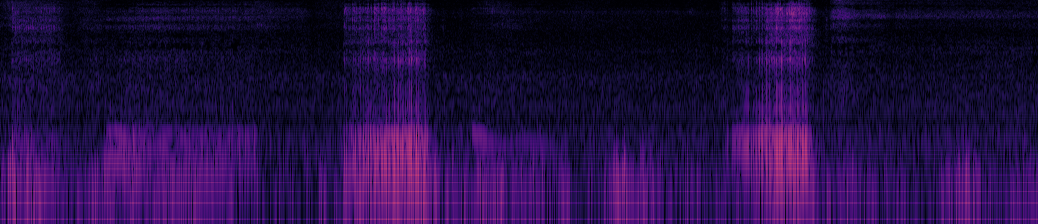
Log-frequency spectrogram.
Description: indian man snoring sound asmr sound problem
